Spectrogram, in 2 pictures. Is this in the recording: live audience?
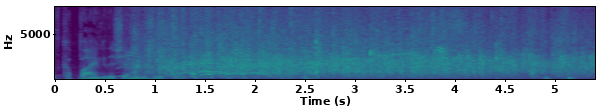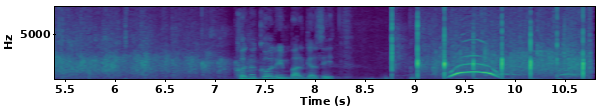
yes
